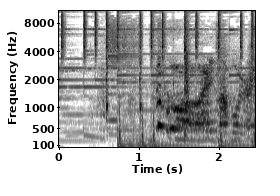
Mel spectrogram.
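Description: Background hip-hop music with a regular beat; the beat drops out for under a second near the start, then comes back in with a wavering voice line over it.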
